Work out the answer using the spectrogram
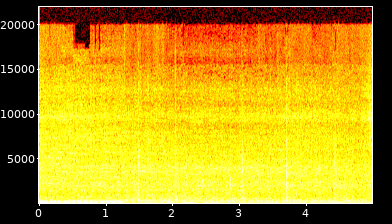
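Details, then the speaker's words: Nissan Y62 off-road under winch recovery after losing traction: heavy drivetrain strain with sharp clicks every half second to second; CV joints suspected failing, extent of breakage unconfirmed. "we're still not 100 on the extent of the breakages on the y62 although we suspect that a few more of the cvs are on their way out yep yep but even under winch the big rig is not happy"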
